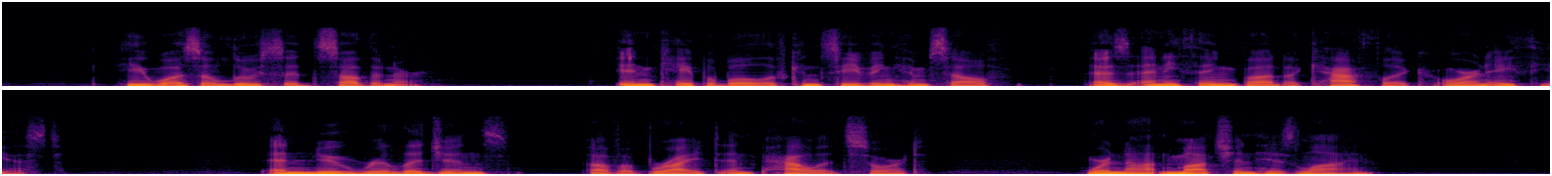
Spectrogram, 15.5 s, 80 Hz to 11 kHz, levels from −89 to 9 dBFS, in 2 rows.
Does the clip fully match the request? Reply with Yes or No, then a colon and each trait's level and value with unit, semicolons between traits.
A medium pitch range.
No: wide, 5.9 semitones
